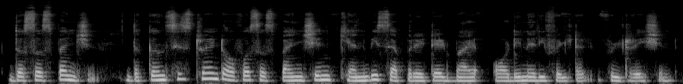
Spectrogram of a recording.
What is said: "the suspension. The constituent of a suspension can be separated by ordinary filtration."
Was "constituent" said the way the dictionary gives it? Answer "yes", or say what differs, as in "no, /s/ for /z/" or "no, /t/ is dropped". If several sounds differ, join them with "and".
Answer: no, /s/ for /tʃ/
